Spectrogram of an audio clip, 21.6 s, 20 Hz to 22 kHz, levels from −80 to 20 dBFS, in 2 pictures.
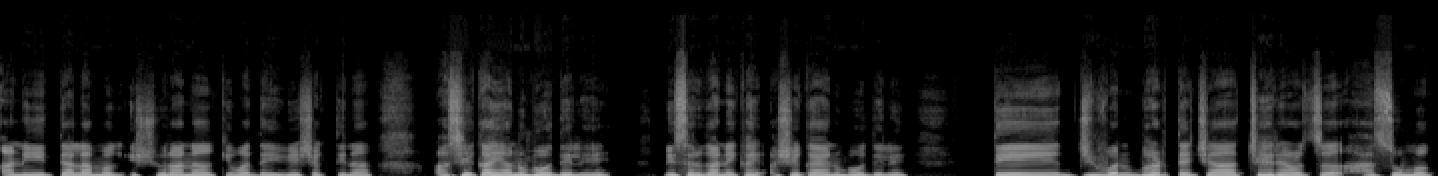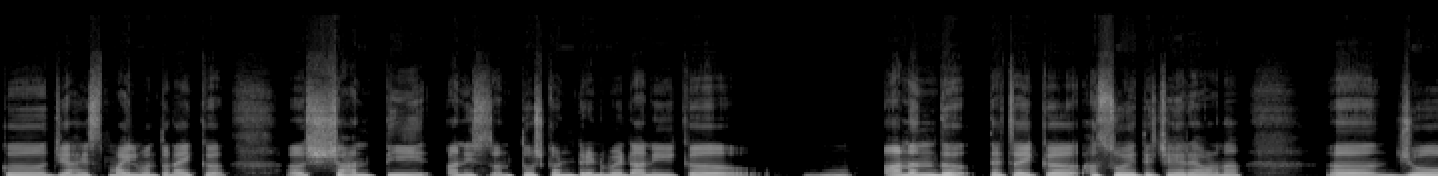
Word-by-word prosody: आणि 155 +5 0
त्याला 140 +4 +1
मग 160 0 0
ईश्वरानं 150 +6 0
किंवा 130 +1 -1
दैवी 120 +5 -1
शक्तीनं 140 +3 -5 0.6
असे 185 - +1
काही 200 -1 +4
अनुभव 175 -3 +6
दिले, 130 - +1 0.4
निसर्गाने 155 +4 +1
काही 160 0 0
असे 140 +10 -3
काही 175 -2 +1
अनुभव 145 -2 +2
दिले, 130 +7 -2 0.7
ते 205 0 +1 0.2
जीवनभर 160 +4 +3
त्याच्या 180 +1 0
चेहऱ्यावरचं 155 +5 0 0.2
हसू 115 +12 -2
मग 175 +3 -2
अ, 180 -1 -1
जे 140 - -2
आहे 135 +4 0
स्माईल 140 0 -1
म्हणतो 150 +4 -1
ना 215 -1 -2
एक 160 -5 -4
अ, 125 +1 -8
शांती 145 +8 0 0.2
आणि 135 +4 -1
संतोष 140 +4 -2
कंटेनमेंट 160 +3 +2
आणि 150 0 0
एक 150 +2 -10
अ, 135 -4 +1 1.2
आनंद 190 +3 +4
त्याचा 145 +2 +1
एक 160 +1 -1 0.3
हसू 145 +7 +4
येते 145 -2 +4
चेहऱ्यावर 125 -2 0
ना, 170 +4 -2 0.7
अ, 135 -2 +1 0.2
जो 150 +2 +6
150 Hz, 130 wpm, -18 LUFS, 135-170 Hz, 1.2 s, अनुभव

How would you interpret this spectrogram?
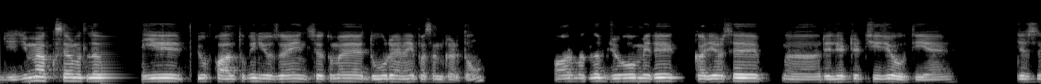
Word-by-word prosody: जी, 110 0 -6
जी, 145 - -3
मैं 175 +2 +5
अक्सर 160 -1 0
मतलब 155 0 +3 0.3
ये 150 +1 +4 0.2
जो 145 - 0
फालतू 130 0 -1
के 150 +2 +1
न्यूज़ 135 -2 -1
हैं 135 - 0
इनसे 135 0 -2
तो 140 - -7
मैं 145 -1 -2
दूर 135 +2 +1
रहना 130 -2 -2
ही 140 - -2
पसंद 130 -2 -5
करता - - -7
हूँ। - - -9 0.7
और 145 +1 -3
मतलब 155 +1 +1
जो 150 +2 +2
मेरे 155 +1 +4 0.2
करियर 140 0 +2
से 155 - +4 0.4
म 120 -2 -6
रिलेटेड 130 +1 -1
चीजें 135 0 -2
होती 120 -3 0
हैं 115 +1 -7 0.7
जैसे 130 +1 -3
140 Hz, 185 wpm, -18 LUFS, 130-150 Hz, 0.7 s, मैं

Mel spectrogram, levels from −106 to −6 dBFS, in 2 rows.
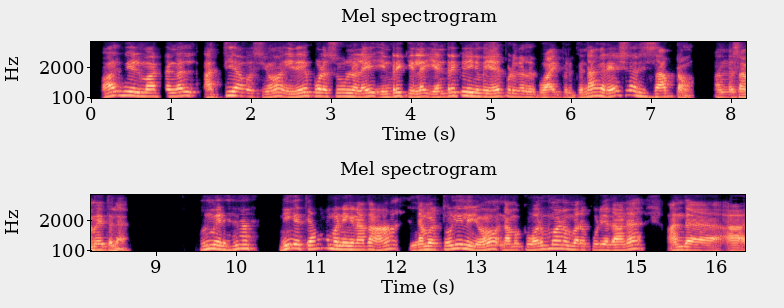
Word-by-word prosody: வாழ்வியல் 215 -2 +2
மாற்றங்கள் 180 +2 +2 0.3
அத்தியாவசியம் 170 +1 -1
இதேபோல 185 +4 +1
சூழ்நிலை 170 -3 +1 0.2
இன்றைக்கும் 175 +3 0
இல்ல, 165 - +4 0.2
என்றைக்கும் 195 +7 0
இனிமே 175 -3 +1
ஏற்படுக்கிறதற்கு 155 -7 -2
வாய்ப்பு 135 0 -1
இருக்குனா. 130 +5 -5
நாங்க 190 +1 +2
ரேஷன் 235 +1 0
அரிசி 185 -5 -4
சாப்டோம் 160 +1 0 0.3
அந்த 130 +1 -4
சமயத்துல. 155 +2 0 1.1
உண்மையிலே 195 +1 0 0.4
நீங்க 220 +4 +3
தியாகம் 215 +2 -1
பண்ணீங்கன்னா 175 -3 +3
தான் 145 -2 +3 0.4
நம்ம 170 +3 +4 0.2
தொழிலயும் 185 -4 +2 0.2
நமக்கு 155 0 -4
வருமானம் 195 +2 0
வரக்கூடியதான 150 -2 0 0.6
அந்த 160 +2 0 0.6
அ - - +1
175 Hz, 110 wpm, -22 LUFS, 155-195 Hz, 1.1 s, இல்ல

